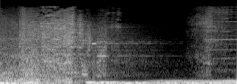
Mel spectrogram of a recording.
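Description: Intro sting: a glass-shatter sound effect over music, the crash dying away about a second in, leaving a low, steady bass note.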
